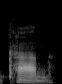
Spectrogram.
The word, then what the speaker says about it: calm: Yo pronuncio la L, calm. My British friends and Irish friends say calm.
